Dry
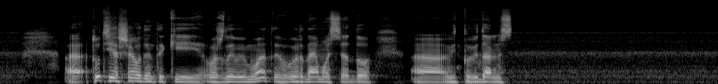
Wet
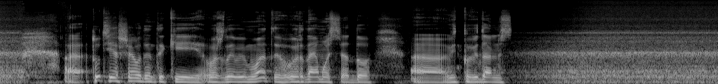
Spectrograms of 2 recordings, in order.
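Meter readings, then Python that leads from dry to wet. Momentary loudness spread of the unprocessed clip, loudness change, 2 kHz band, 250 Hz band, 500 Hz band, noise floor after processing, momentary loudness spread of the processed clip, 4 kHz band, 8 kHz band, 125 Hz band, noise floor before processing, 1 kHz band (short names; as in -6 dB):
14 LU, +1.0 dB, +8.0 dB, +3.0 dB, +2.5 dB, -43 dBFS, 6 LU, +1.5 dB, -2.0 dB, +2.5 dB, -53 dBFS, +3.5 dB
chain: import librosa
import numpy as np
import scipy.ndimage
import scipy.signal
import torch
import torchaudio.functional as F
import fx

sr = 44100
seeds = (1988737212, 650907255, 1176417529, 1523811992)

y = fx.band_squash(x, sr, depth_pct=100)
y = F.gain(torch.from_numpy(y), 2.0).numpy()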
